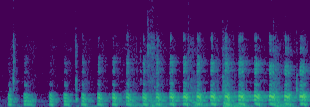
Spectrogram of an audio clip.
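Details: Female chukar partridge: rhythmic clucking notes that speed up and grow louder, becoming a fast, even series of chuck sounds.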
